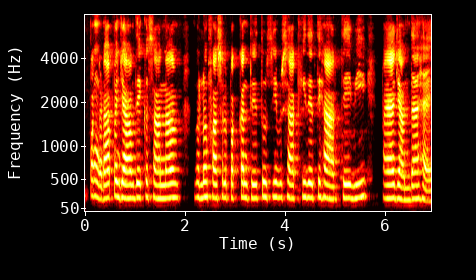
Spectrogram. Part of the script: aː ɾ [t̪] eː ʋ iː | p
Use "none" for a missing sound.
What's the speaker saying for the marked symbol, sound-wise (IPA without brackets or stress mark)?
t̪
